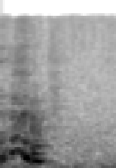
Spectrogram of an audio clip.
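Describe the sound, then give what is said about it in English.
A man briefly clears his throat, a short, gruff rumble lasting a fraction of a second before trailing off into quiet room noise. “It's like you can hear his him clear his throat”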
